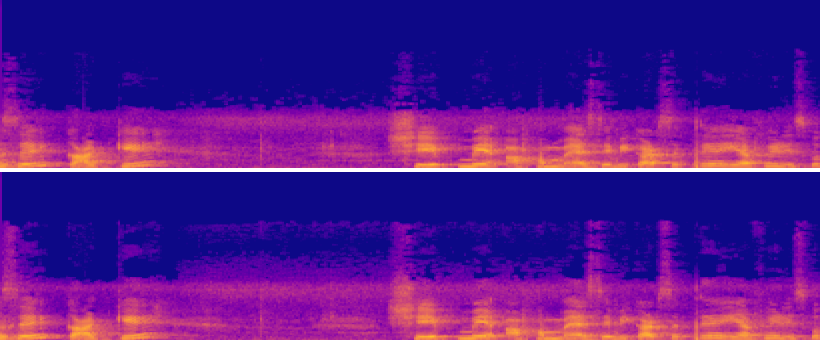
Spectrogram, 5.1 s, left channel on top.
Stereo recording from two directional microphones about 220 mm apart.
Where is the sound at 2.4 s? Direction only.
25° right (ahead or behind).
